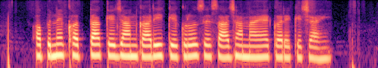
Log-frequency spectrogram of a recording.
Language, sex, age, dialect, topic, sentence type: Magahi, female, 18-24, Southern, banking, statement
